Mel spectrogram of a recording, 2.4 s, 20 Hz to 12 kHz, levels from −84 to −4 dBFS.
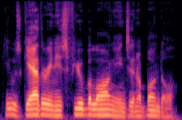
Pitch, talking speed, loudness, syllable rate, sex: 110 Hz, 220 wpm, -20 LUFS, 6.1 syllables/s, male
